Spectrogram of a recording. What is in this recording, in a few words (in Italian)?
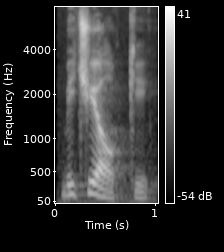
"bicciocchi", dialettale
